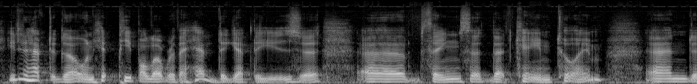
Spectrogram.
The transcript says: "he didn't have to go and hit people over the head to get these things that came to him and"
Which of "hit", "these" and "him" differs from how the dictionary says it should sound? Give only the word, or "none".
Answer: none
